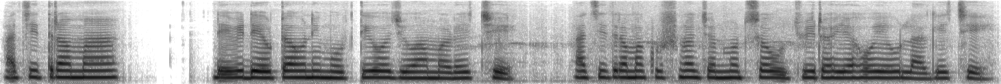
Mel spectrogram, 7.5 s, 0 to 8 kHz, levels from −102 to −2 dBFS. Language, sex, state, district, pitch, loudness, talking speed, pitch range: Gujarati, female, Gujarat, Valsad, 230 Hz, -15 LUFS, 135 wpm, 220-235 Hz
